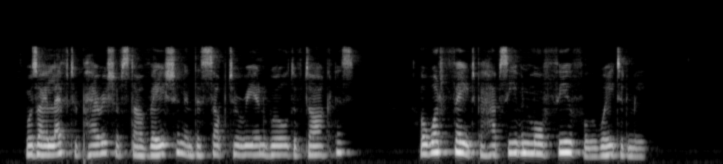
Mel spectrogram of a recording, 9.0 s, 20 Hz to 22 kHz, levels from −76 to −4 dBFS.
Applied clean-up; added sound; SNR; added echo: none; none; none; none.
